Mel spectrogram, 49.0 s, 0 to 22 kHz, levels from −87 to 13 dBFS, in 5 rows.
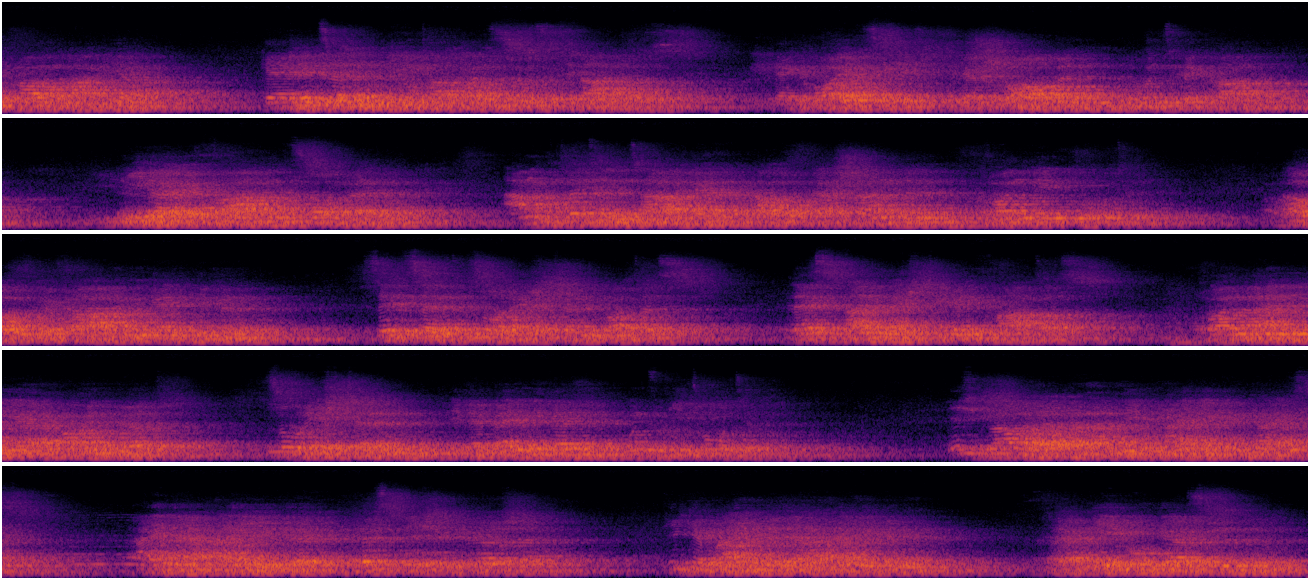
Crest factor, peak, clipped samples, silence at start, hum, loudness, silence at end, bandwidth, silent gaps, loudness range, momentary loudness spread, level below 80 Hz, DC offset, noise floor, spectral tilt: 16 dB; -12 dBFS; under 0.1%; 0 s; none; -28 LUFS; 0 s; 19.5 kHz; none; 2 LU; 15 LU; -62 dBFS; under 0.1%; -54 dBFS; -7 dB/octave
